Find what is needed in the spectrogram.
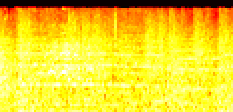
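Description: Trailer score music over horses galloping in a cavalry charge, with a horse whinnying about half a second in.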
